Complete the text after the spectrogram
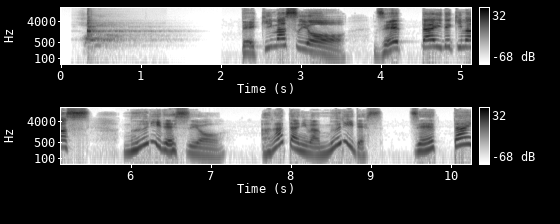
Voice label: dialog; JapanesePod101; Beginner Season 1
